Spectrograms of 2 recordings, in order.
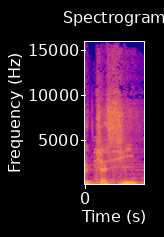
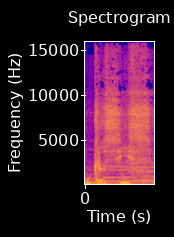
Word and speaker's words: Cassis: Figurant parmi les toutes premières appellations d'origine contrôlée en 1936, avec Sauternes et Châteauneuf-du-Pape, découvrons ensemble un vignoble riche de qualité, le vignoble de Cassis ou Cassis, selon votre prononciation.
